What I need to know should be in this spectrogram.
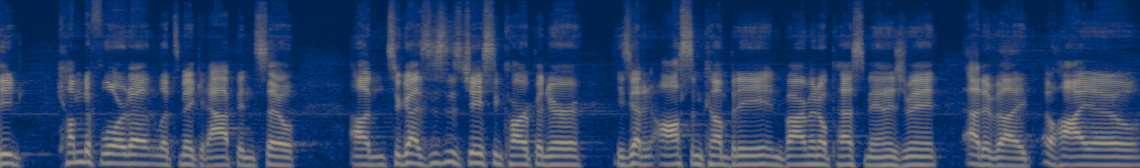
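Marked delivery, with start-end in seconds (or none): none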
